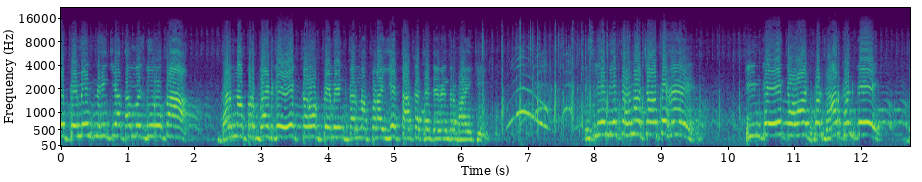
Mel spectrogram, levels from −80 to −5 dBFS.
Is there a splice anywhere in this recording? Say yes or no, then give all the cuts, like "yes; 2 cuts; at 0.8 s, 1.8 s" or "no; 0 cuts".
no; 0 cuts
